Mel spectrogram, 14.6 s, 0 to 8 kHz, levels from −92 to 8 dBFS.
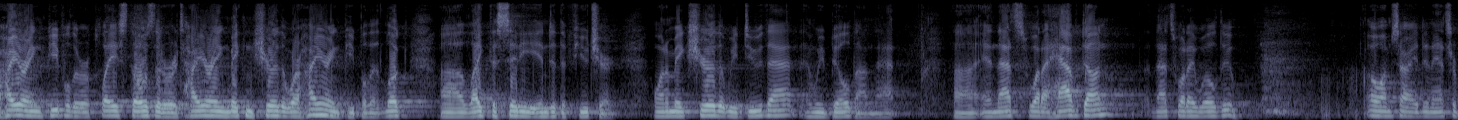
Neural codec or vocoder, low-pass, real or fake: none; 7.2 kHz; real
